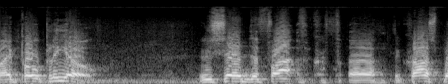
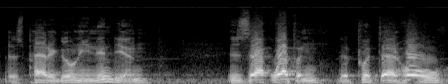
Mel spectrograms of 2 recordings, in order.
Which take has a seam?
first; 1 cut; at 1.6 s

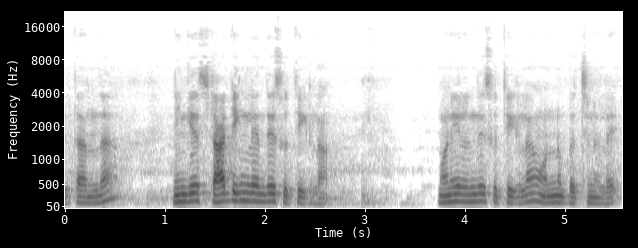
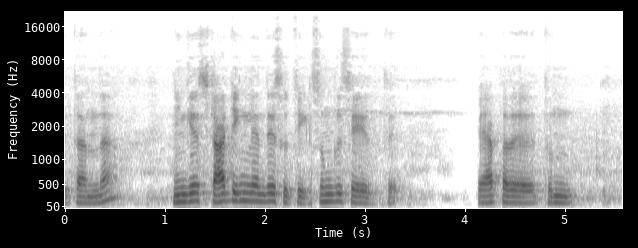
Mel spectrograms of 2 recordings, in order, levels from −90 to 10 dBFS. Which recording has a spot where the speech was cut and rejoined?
second; 1 cut; at 2.5 s

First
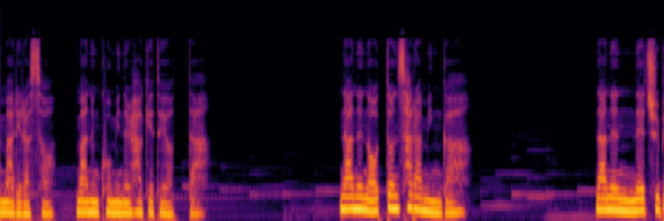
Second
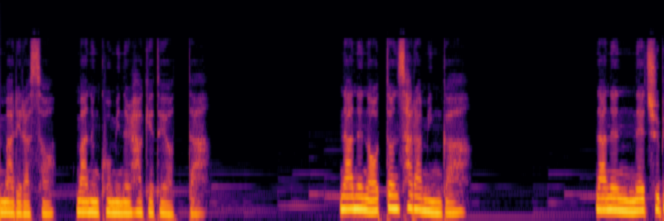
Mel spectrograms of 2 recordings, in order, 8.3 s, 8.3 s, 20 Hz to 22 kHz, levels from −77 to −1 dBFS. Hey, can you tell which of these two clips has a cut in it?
second; 2 cuts; at 2.6 s, 4.1 s

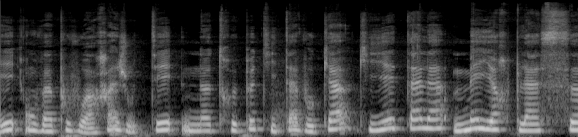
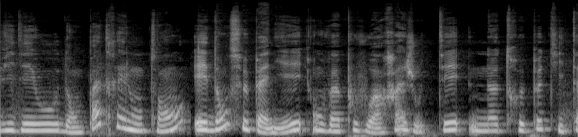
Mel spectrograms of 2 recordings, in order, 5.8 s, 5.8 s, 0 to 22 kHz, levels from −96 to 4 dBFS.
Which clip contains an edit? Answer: second; 1 cut; at 1.9 s

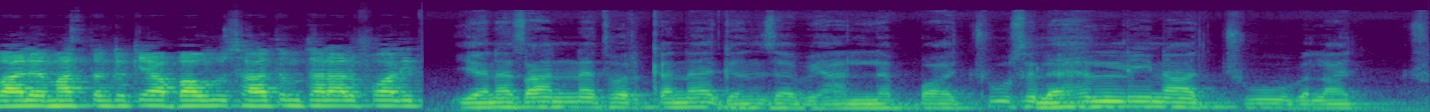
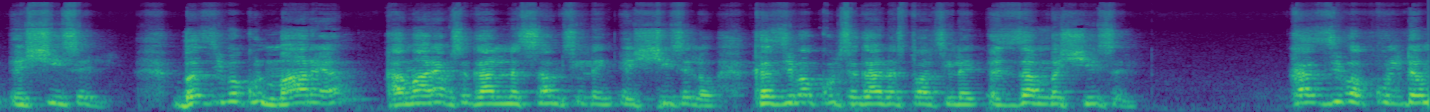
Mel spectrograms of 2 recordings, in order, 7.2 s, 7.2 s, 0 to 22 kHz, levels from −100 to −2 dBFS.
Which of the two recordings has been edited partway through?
first; 1 cut; at 2.1 s

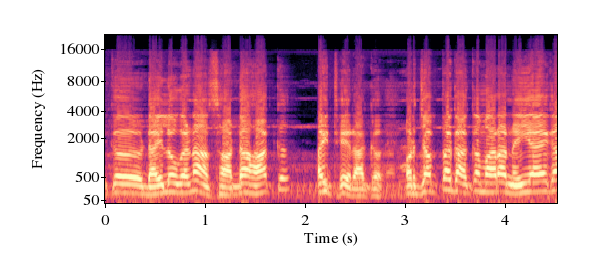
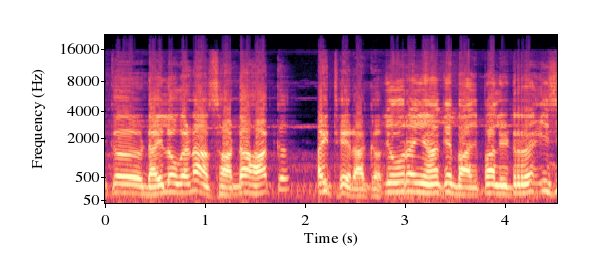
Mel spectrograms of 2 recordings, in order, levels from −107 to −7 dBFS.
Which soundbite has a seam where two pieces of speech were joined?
second; 1 cut; at 2.8 s

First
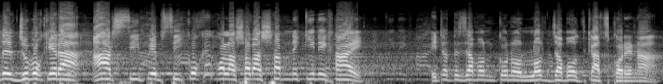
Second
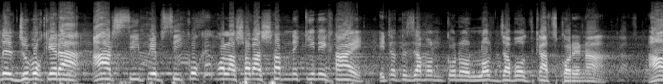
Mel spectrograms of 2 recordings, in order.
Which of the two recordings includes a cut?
second; 1 cut; at 3.7 s

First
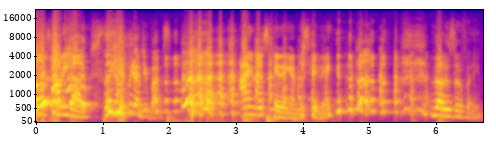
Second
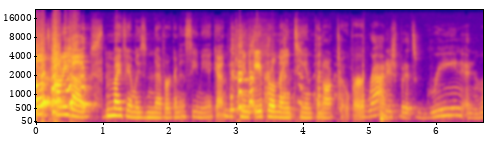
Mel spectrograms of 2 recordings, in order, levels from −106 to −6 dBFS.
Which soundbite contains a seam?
second; 2 cuts; at 0.9 s, 4.9 s

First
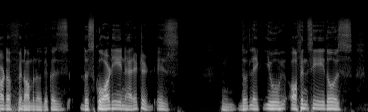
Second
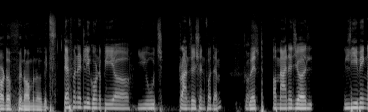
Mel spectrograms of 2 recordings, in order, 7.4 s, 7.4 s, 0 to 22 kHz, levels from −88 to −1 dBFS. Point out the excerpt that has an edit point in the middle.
second; 1 cut; at 1.0 s

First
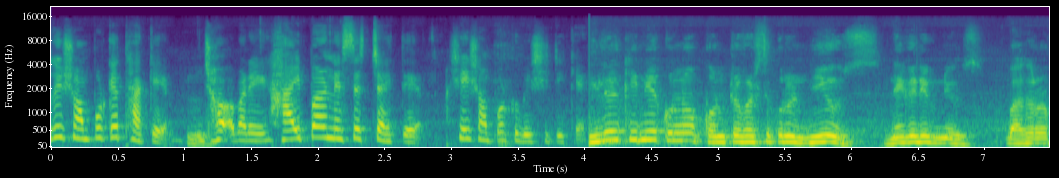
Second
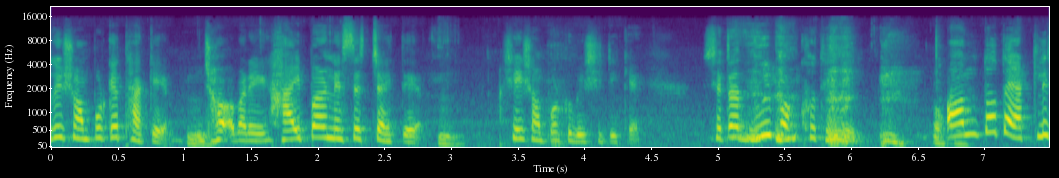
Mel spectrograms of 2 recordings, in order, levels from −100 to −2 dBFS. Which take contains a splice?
first; 2 cuts; at 2.9 s, 3.9 s

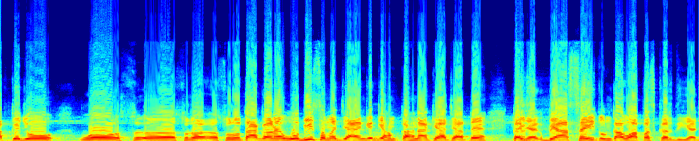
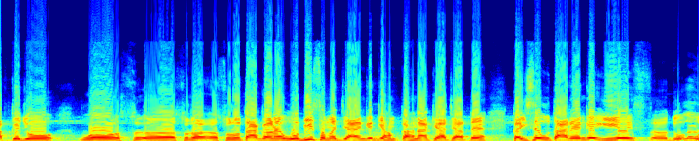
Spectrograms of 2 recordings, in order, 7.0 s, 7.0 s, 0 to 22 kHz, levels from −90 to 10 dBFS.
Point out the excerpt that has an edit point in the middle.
first; 1 cut; at 5.3 s

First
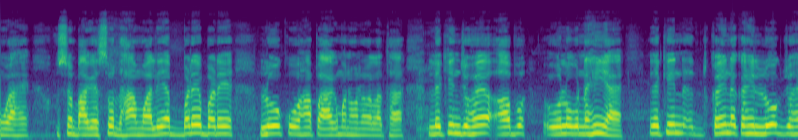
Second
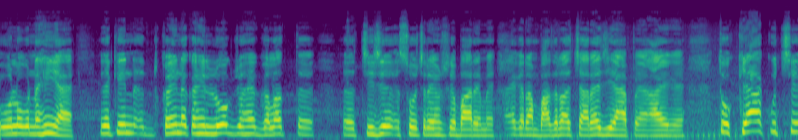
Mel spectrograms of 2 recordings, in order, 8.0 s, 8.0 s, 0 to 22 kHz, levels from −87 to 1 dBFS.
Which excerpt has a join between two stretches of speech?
second; 1 cut; at 5.1 s

